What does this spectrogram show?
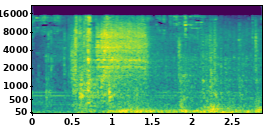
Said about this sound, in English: Laura and Nathan drive away.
